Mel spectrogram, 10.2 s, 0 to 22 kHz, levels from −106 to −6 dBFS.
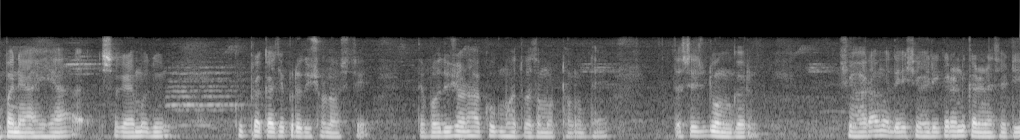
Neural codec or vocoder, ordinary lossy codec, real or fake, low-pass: none; none; real; 7.2 kHz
